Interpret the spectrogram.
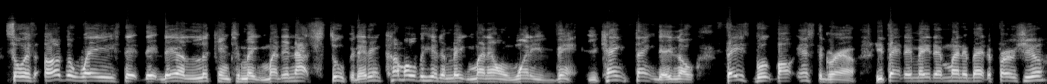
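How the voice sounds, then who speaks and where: A man's voice: fairly high pitch, lively intonation, fairly quick, few pauses, no room sound, muffled recording. A man on a stream panel pushing back with worked examples, speaking. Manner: pushes back, builds argument with examples. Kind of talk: live-stream panel debate.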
